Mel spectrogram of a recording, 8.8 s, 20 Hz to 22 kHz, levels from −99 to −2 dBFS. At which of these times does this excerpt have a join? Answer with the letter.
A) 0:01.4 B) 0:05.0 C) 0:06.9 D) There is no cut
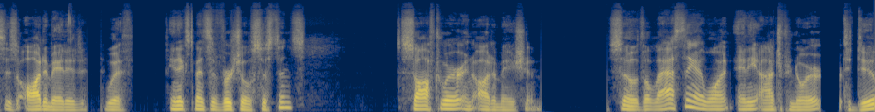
D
